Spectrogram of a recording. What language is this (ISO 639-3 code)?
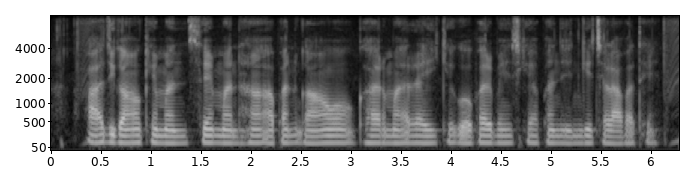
hne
